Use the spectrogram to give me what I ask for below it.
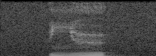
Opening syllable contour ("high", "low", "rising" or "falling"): low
